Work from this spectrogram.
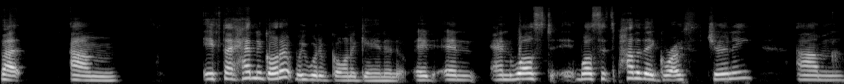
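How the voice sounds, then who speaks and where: In an Australian accent, a woman with a fairly high pitch and ordinary pitch variation speaks at a fairly slow pace with long, frequent pauses, the sound dry and close with no echo. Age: 60s. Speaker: business development consultant. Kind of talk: interview.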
